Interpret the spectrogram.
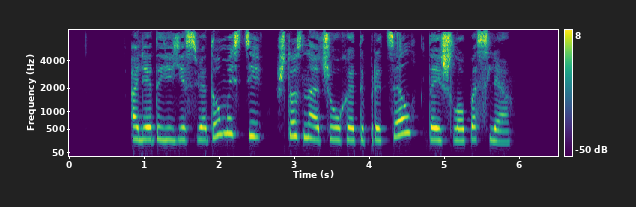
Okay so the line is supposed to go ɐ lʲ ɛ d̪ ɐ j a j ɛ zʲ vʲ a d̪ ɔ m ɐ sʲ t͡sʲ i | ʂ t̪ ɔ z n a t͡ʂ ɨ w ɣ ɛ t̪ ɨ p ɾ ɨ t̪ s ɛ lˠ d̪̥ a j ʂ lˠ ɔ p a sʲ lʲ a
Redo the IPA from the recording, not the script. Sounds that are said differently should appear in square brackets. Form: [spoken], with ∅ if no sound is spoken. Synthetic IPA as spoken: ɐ lʲ ɛ d̪ ɐ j a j ɛ [sʲ] vʲ a d̪ ɔ m ɐ sʲ t͡sʲ i | ʂ t̪ ɔ z n a t͡ʂ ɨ w ɣ ɛ t̪ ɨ p ɾ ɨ t̪ s ɛ lˠ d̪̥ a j ʂ lˠ ɔ p a sʲ lʲ a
